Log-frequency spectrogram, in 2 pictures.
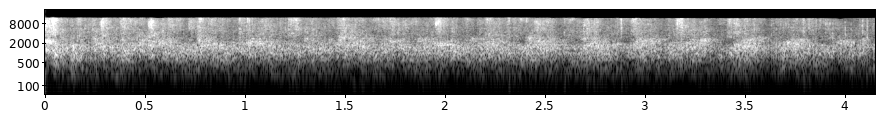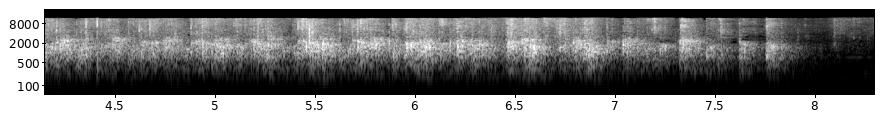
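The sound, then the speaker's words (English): A crowd applauds a benefactress who is present as a guest, a dense wash of many hands clapping at a fairly loud, even level for about seven seconds before quickly dying away. “In fact, we're pleased she's joining us today with her guests, and perhaps you would join me in a round of applause for our benefactress.”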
